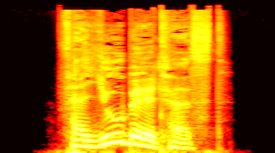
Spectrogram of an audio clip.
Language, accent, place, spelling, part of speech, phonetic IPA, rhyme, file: German, Germany, Berlin, verjubeltest, verb, [fɛɐ̯ˈjuːbl̩təst], -uːbl̩təst, De-verjubeltest.ogg
- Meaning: inflection of verjubeln: 1. second-person singular preterite 2. second-person singular subjunctive II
